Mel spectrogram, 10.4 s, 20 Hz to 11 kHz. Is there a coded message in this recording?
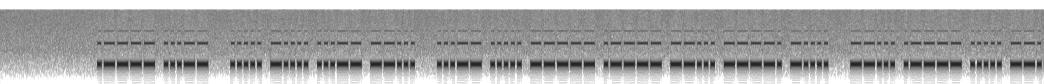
Yes: Morse code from 0.9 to 10.4 s, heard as a keyed tone, machine-sent, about 36 wpm, 700 Hz. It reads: 13 5637 3501796 …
